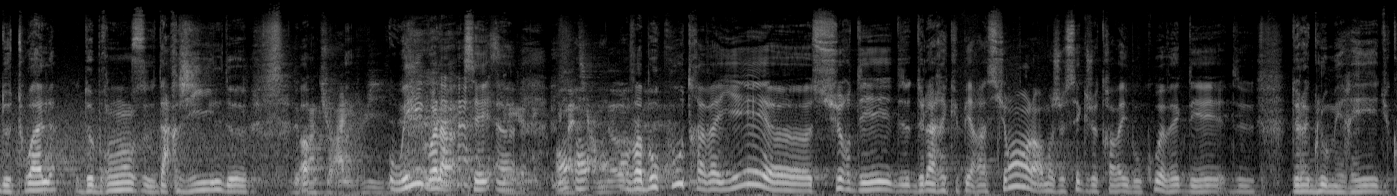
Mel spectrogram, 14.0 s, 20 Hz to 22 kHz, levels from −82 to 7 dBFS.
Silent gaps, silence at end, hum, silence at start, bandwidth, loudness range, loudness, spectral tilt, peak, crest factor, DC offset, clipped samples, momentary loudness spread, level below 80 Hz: none; 0 s; none; 0 s; 18 kHz; 6 LU; -22 LUFS; -5.5 dB/octave; -2 dBFS; 20 dB; under 0.1%; under 0.1%; 11 LU; -50 dBFS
